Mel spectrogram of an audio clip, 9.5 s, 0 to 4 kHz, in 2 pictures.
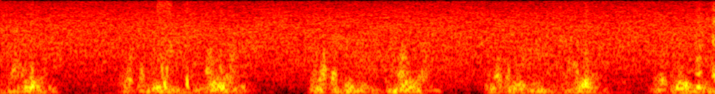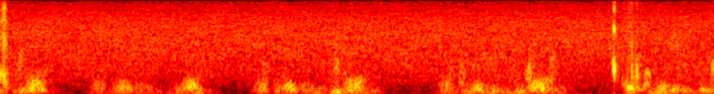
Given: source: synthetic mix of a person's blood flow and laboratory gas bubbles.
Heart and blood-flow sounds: Doppler ultrasound of blood flow; precordium
1.04-1.15 s: bubbles
1.22-1.29 s: bubbles
4.62-4.71 s: bubbles
4.73-4.84 s: bubbles
8.83-9.05 s: bubbles
From the record:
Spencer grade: 2 (many but less than half of the cardiac periods contain bubble signals, singularly or in groups); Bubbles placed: only in the low amplitude regions of the cardiac cycle

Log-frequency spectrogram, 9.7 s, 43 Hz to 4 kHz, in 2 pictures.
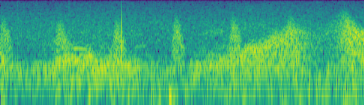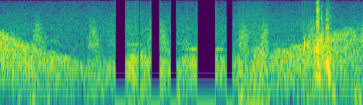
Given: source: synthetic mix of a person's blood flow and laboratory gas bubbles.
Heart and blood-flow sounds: Doppler ultrasound of blood flow; subclavian vein
8.88-9.31 s: bubbles
From the record:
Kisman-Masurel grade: 213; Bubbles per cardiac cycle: several, 3 to 8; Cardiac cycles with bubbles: 1 to 10%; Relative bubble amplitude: loud (0.450 to 0.775); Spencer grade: 1 (occasional bubble signal discernible with the cardiac motion signal, with majority of cardiac periods free of bubbles); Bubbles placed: anywhere in the cardiac cycle

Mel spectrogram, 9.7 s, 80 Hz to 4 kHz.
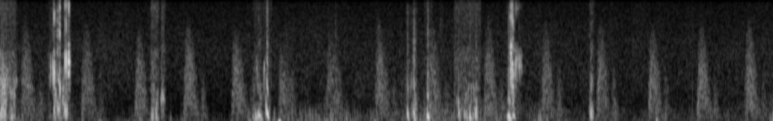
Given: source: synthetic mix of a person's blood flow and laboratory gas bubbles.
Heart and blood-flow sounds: Doppler ultrasound of blood flow; subclavian vein
0.00-0.22 s: bubbles
0.60-0.89 s: bubbles
1.88-2.08 s: bubbles
3.16-3.40 s: bubbles
5.07-5.23 s: bubbles
5.30-5.41 s: bubbles
5.67-6.00 s: bubbles
6.32-6.53 s: bubbles
7.36-7.45 s: bubbles
From the record:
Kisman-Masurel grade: 123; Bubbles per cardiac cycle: 1 to 2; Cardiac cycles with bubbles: 10 to 50%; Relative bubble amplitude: loud (0.450 to 0.775); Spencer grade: 2 (many but less than half of the cardiac periods contain bubble signals, singularly or in groups); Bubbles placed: anywhere in the cardiac cycle

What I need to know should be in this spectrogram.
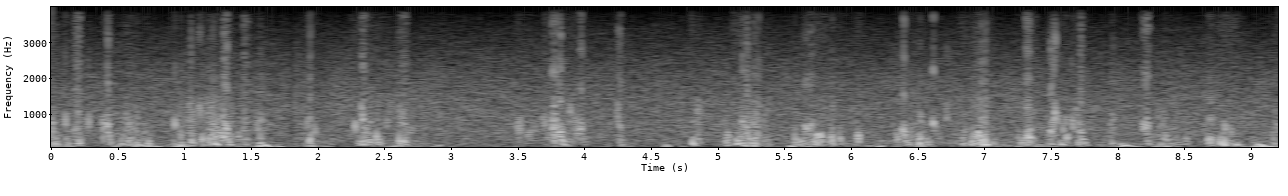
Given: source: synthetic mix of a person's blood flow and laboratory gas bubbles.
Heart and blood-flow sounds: Doppler ultrasound of blood flow; precordium
0.00-0.33 s: bubbles
0.36-0.82 s: bubbles
0.89-1.63 s: bubbles
1.88-2.02 s: bubbles
2.24-2.73 s: bubbles
3.47-4.04 s: bubbles
4.23-4.31 s: bubbles
4.80-4.88 s: bubbles
5.03-5.41 s: bubbles
5.54-5.96 s: bubbles
6.01-6.10 s: bubbles
6.29-7.10 s: bubbles
7.21-7.41 s: bubbles
7.45-7.80 s: bubbles
7.92-8.01 s: bubbles
8.17-8.55 s: bubbles
8.62-8.96 s: bubbles
9.13-9.21 s: bubbles
From the record:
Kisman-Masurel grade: 343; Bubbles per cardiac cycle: rolling drumbeat, 9 or more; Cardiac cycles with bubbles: 100%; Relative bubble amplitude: loud (0.450 to 0.775); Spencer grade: 3 (all of the cardiac periods contain showers or single bubble signals, but not dominating or overriding the cardiac motion signals); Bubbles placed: anywhere in the cardiac cycle

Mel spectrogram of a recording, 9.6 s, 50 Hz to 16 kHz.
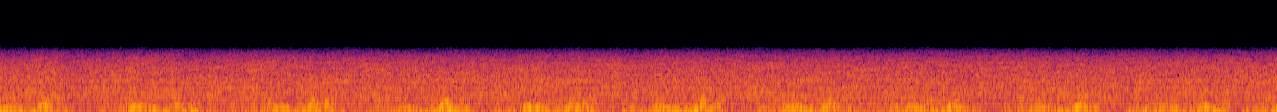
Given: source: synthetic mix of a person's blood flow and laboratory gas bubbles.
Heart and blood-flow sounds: Doppler ultrasound of blood flow; precordium
5.63-5.71 s: bubbles
From the record:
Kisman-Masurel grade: 112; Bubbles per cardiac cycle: 1 to 2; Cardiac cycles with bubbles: 1 to 10%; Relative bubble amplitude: moderate (0.250 to 0.450); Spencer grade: 1 (occasional bubble signal discernible with the cardiac motion signal, with majority of cardiac periods free of bubbles); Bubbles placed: anywhere in the cardiac cycle

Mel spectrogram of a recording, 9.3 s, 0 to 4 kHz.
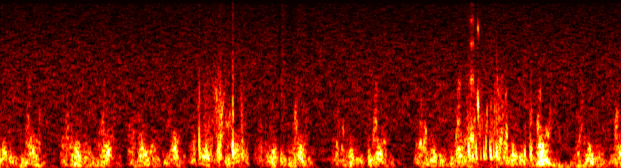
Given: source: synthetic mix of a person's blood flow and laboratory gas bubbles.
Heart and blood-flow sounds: Doppler ultrasound of blood flow; precordium
2.94-3.53 s: bubbles
3.58-3.72 s: bubbles
6.98-7.62 s: bubbles
7.83-8.00 s: bubbles
From the record:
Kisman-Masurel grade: 222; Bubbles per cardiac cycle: several, 3 to 8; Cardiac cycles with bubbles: 10 to 50%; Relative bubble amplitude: moderate (0.250 to 0.450); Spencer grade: 2 (many but less than half of the cardiac periods contain bubble signals, singularly or in groups); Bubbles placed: only in the low amplitude regions of the cardiac cycle

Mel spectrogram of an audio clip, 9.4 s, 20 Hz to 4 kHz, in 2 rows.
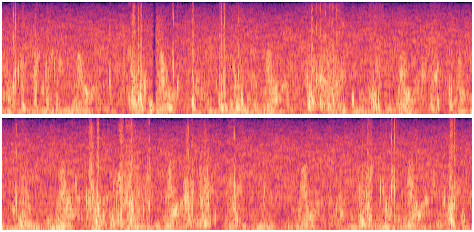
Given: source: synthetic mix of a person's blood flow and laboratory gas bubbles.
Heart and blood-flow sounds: Doppler ultrasound of blood flow; precordium
0.07-0.64 s: bubbles
1.05-1.12 s: bubbles
1.24-1.56 s: bubbles
1.63-1.80 s: bubbles
1.87-1.99 s: bubbles
2.14-2.58 s: bubbles
3.00-3.92 s: bubbles
4.17-4.41 s: bubbles
4.45-4.54 s: bubbles
4.79-5.01 s: bubbles
5.40-5.48 s: bubbles
5.51-6.23 s: bubbles
6.50-6.87 s: bubbles
6.95-7.12 s: bubbles
7.31-7.38 s: bubbles
8.23-8.71 s: bubbles
9.00-9.05 s: bubbles
9.09-9.35 s: bubbles
9.38-9.41 s: bubbles
From the record:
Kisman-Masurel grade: 343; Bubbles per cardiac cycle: rolling drumbeat, 9 or more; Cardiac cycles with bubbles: 100%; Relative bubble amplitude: loud (0.450 to 0.775); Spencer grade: 3 (all of the cardiac periods contain showers or single bubble signals, but not dominating or overriding the cardiac motion signals); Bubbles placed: only in the low amplitude regions of the cardiac cycle

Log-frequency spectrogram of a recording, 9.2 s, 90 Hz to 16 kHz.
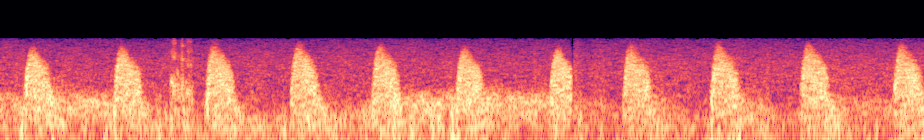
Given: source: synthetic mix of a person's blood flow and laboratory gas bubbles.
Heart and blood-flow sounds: Doppler ultrasound of blood flow; subclavian vein
1.69-1.95 s: bubbles
From the record:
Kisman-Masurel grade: 112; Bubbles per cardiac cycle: 1 to 2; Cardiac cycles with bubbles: 1 to 10%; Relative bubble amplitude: moderate (0.250 to 0.450); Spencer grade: 1 (occasional bubble signal discernible with the cardiac motion signal, with majority of cardiac periods free of bubbles); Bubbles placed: anywhere in the cardiac cycle

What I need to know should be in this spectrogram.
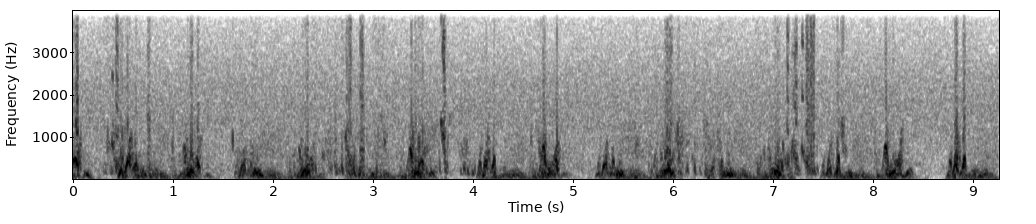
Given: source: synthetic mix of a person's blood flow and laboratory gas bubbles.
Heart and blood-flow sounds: Doppler ultrasound of blood flow; precordium
0.31-0.87 s: bubbles
1.59-1.90 s: bubbles
2.40-3.17 s: bubbles
3.36-3.82 s: bubbles
3.86-4.08 s: bubbles
4.66-4.79 s: bubbles
5.63-5.69 s: bubbles
5.80-6.52 s: bubbles
6.83-7.48 s: bubbles
7.68-7.77 s: bubbles
From the record:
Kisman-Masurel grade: 232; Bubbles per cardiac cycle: several, 3 to 8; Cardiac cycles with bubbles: 50 to 99%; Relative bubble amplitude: moderate (0.250 to 0.450); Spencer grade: 3 (all of the cardiac periods contain showers or single bubble signals, but not dominating or overriding the cardiac motion signals); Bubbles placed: anywhere in the cardiac cycle

